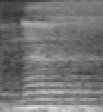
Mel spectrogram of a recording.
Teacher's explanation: Naf seperti orang niup. Jangan nanti huruf fa sukun diganti jadi pa.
